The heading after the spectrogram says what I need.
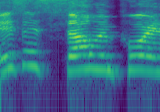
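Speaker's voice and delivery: emphatic shouting. Host of episode eighty-eight addressing CEOs: yelling. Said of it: "and I'm yelling because it's important".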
